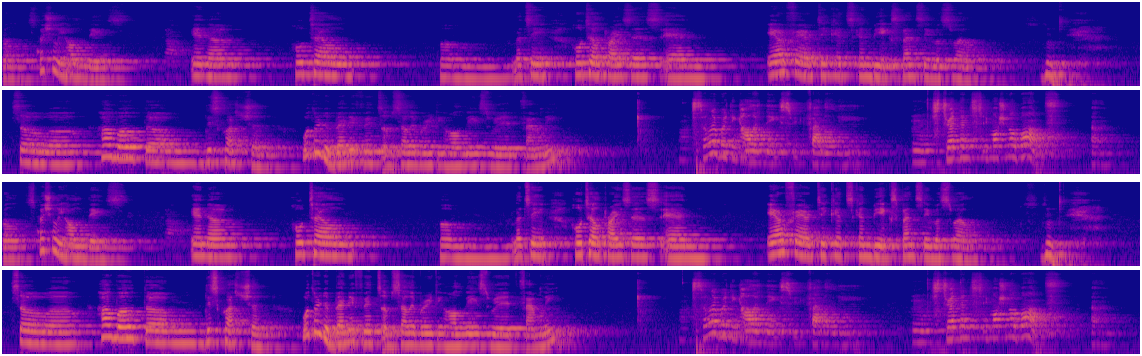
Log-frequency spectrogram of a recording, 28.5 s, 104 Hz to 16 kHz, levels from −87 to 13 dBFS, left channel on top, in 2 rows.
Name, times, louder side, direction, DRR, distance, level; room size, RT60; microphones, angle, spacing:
voice 1, 0.0-1.5 2.4-3.0 3.7-4.4 5.5-8.8 9.6-12.2 13.0-13.7 14.3-17.6 18.0-21.2, right 3 dB, 45° right, 9 dB, 0.5 m, -31 dB
voice 2, 22.7-24.9 25.6-27.4 27.8-28.0, left 1 dB, 15° left, 4 dB, 0.8 m, -36 dB
7.4 x 7.1 x 4.3 m, 1.3 s
head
